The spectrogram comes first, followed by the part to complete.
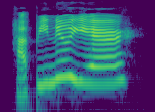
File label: Happy New Year, Occasions, 1 girl, 9 yrs.; Holiday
